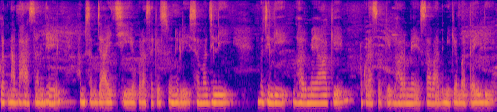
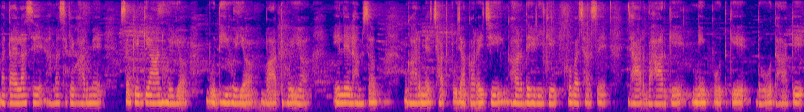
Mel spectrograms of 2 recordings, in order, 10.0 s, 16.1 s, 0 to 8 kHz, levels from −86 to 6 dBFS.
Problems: background sounds at intervals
